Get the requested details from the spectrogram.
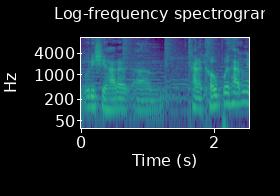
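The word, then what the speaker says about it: Urushihara: It's cool to see how Ashiya and Udishihara, there's how you pronounce his name, Udishihara, kind of cope with having a child.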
